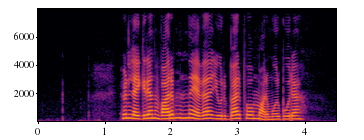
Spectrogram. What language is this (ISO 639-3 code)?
nor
